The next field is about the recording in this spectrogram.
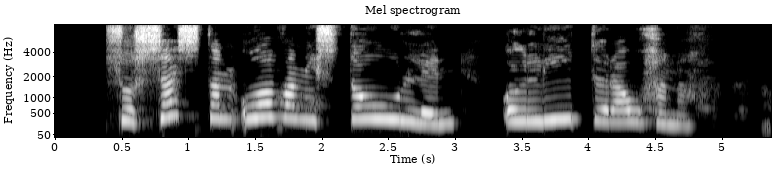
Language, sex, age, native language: Icelandic, male, 12, Icelandic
